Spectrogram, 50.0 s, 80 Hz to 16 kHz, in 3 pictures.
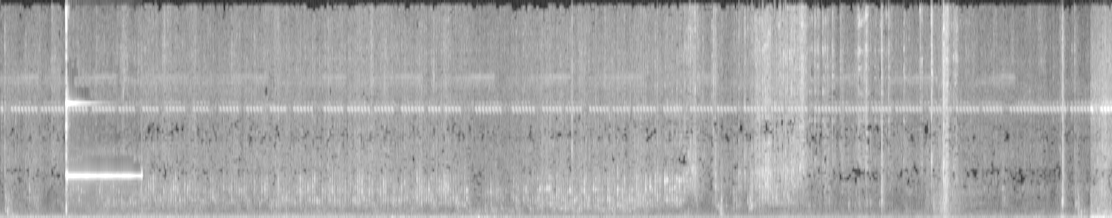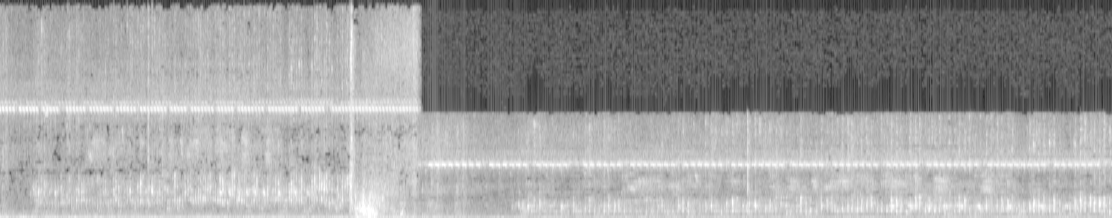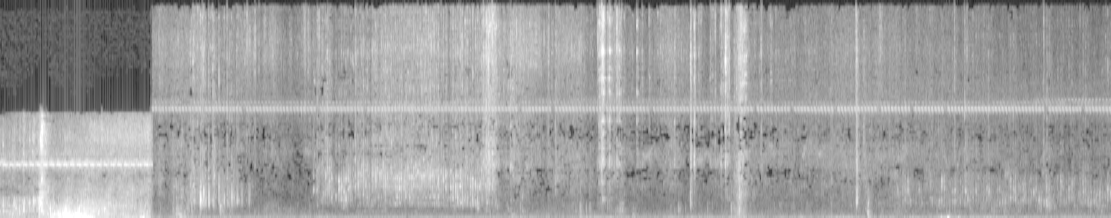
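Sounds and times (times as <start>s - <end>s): fishing reel ticking: 38.1s - 40.9s.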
